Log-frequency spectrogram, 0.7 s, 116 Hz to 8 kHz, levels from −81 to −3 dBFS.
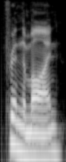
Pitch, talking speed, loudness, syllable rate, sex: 140 Hz, 270 wpm, -14 LUFS, 4.8 syllables/s, male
